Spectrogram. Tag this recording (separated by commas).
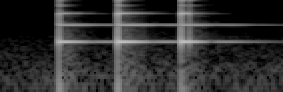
Glass, Chink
